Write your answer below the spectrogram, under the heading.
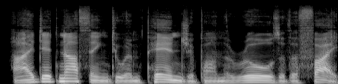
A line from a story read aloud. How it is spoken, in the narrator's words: stated flatly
